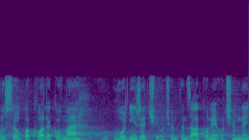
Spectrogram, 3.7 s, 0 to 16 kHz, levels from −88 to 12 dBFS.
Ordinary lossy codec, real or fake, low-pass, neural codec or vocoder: MP3, 64 kbps; real; 7.2 kHz; none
